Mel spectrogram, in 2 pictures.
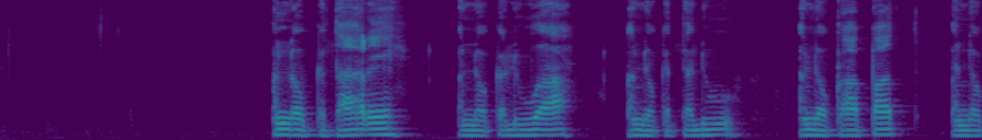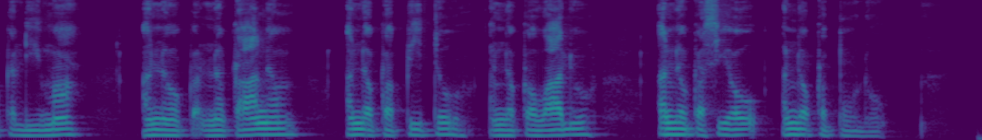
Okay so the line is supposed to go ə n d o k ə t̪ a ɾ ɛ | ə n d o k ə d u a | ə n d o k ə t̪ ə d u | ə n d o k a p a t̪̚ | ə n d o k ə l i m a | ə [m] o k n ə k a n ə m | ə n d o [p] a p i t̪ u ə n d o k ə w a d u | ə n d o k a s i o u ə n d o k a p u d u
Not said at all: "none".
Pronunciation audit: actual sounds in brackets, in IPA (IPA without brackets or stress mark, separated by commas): n, k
